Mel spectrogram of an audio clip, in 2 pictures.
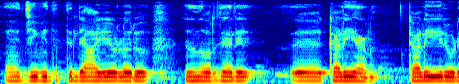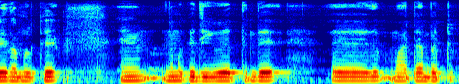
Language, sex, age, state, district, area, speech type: Malayalam, male, 30-45, Kerala, Kasaragod, rural, spontaneous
